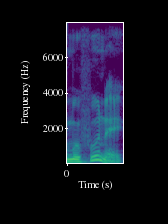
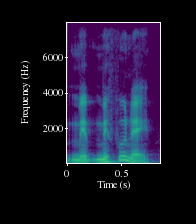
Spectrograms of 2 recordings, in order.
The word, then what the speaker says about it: Mifune: will be played by toshiro mufune mifune I keep pronouncing his last name wrong uh yeah but he will be played posthumously by toshiromifune and I'm pretty sure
